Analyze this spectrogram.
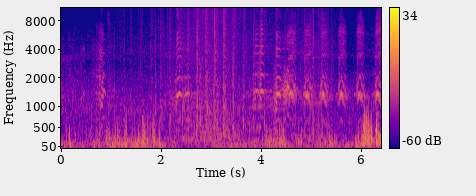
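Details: Canada geese loafing on a snow-covered field in Ontario, Canada, December 2018, recorded on an iPhone 8; scattered nasal honks become a run of repeated calls from several birds, with low background noise throughout.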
